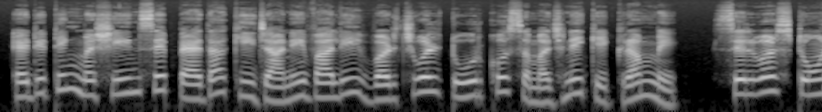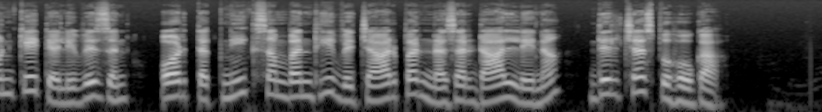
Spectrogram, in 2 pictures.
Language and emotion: Hindi, neutral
